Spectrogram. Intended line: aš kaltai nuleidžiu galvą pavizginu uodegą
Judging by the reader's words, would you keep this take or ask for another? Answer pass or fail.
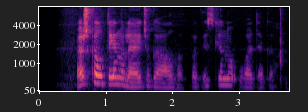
pass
